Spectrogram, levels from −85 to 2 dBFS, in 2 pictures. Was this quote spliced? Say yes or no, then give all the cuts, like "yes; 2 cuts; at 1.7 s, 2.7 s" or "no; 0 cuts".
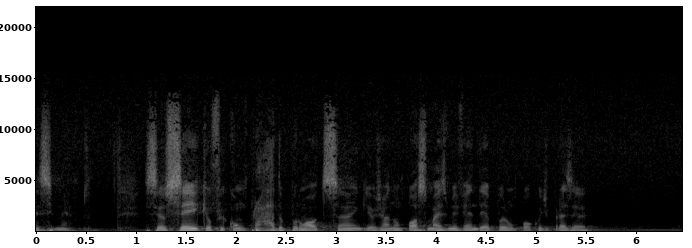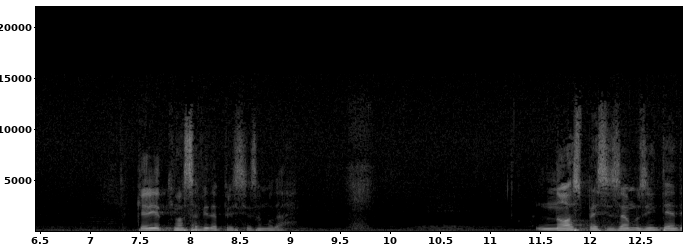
no; 0 cuts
